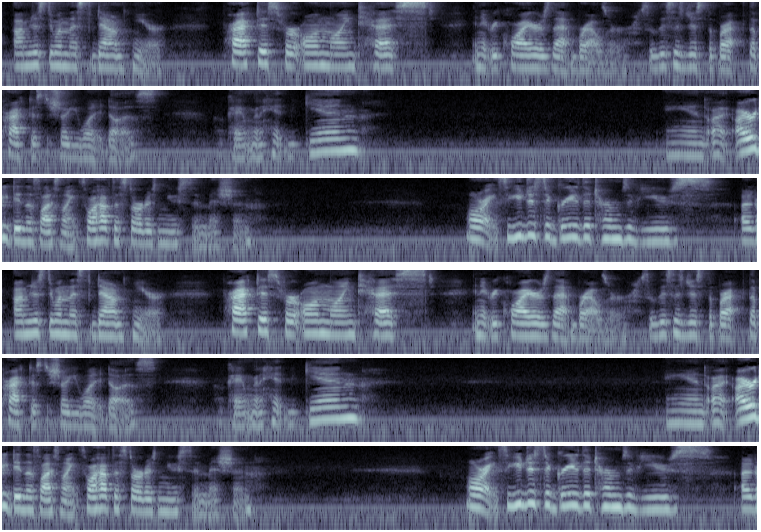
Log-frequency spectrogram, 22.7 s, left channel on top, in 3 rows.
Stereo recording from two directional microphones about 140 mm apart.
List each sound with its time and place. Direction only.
0.1 s a woman's voice: 15° right (ahead or behind)
14.2 s a woman's voice: 20° right (ahead or behind)
19.8 s a woman's voice: 20° right (ahead or behind)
